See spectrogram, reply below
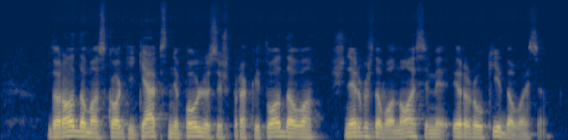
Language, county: Lithuanian, Kaunas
